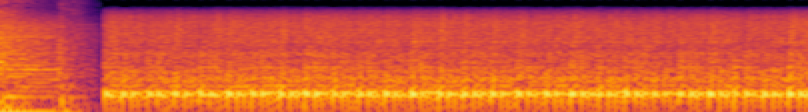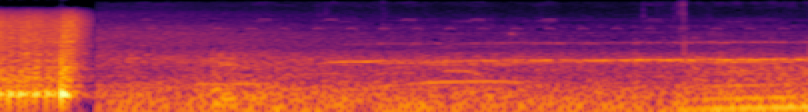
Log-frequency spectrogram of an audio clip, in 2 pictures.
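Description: Snare drum roll sound effect, starting about half a second in as the music stops, held steady for about four seconds and cut off suddenly. After it, a much quieter background with a faint steady whine.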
